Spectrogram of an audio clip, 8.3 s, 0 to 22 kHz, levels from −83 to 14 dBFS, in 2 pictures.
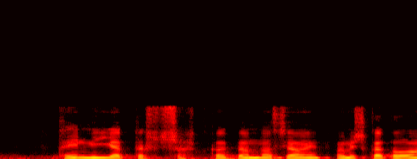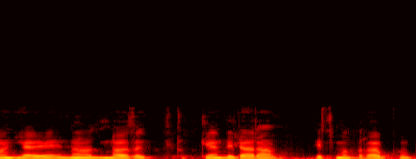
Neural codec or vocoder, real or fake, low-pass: codec, 16 kHz, 1 kbps, FunCodec, trained on Chinese and English, 50 frames a second; fake; 7.2 kHz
